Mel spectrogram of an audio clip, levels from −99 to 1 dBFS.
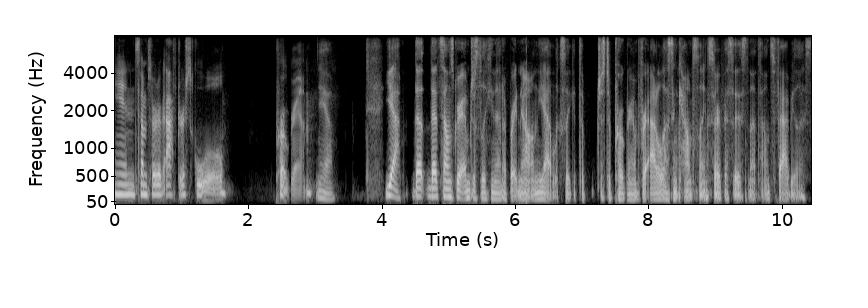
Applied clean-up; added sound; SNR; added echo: none; none; none; none.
